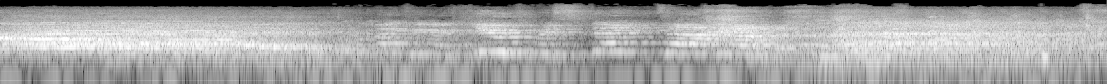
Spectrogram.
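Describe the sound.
A live audience cheers and whoops, mixed with scattered laughter and shouting voices, a loud, sustained crowd roar lasting several seconds with a brief dip in the middle before swelling again.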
